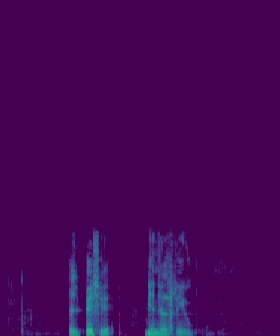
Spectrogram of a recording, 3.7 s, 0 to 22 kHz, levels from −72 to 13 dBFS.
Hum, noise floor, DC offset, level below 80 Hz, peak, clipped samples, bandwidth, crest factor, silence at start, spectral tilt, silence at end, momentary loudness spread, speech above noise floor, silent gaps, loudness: none; -74 dBFS; under 0.1%; -52 dBFS; -4 dBFS; under 0.1%; 7.4 kHz; 24 dB; 0.95 s; -5.5 dB/octave; 1.2 s; 14 LU; 49 dB; none; -25 LUFS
